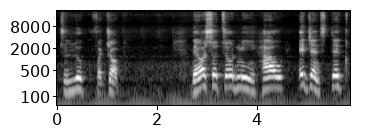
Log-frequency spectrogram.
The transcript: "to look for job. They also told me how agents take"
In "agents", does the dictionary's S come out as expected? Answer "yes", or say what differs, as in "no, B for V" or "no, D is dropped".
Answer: yes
